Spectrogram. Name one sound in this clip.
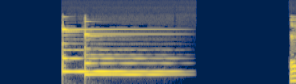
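A bright two-note chime rings out and fades.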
